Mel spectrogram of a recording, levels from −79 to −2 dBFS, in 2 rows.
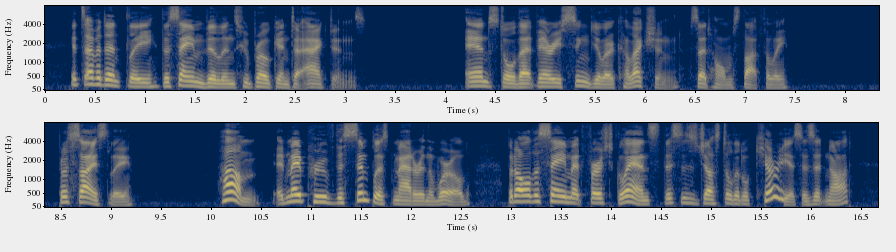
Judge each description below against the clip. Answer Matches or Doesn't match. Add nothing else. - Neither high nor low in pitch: Matches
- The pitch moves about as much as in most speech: Doesn't match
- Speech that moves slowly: Doesn't match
